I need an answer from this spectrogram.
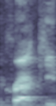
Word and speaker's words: Kratky: a try um there's there's uh the the kratky method is really good that's where you have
